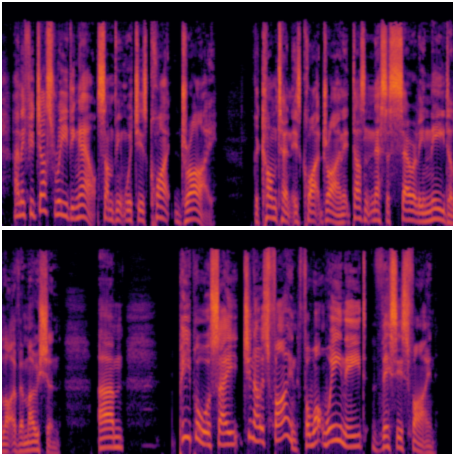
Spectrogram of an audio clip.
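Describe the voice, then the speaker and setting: Over a silent background in a very clean recording, a man speaks at a moderate pace, his pitch swinging very widely. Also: fairly high pitch for a man. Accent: British. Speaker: voiceover artist. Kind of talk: interview commentary.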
